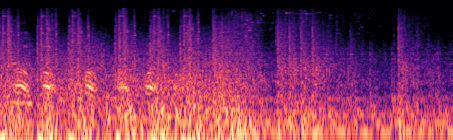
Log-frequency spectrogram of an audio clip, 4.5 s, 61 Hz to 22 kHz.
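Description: Dense, rapid automatic rifle gunfire in the video game Max Payne 3 rattling continuously, loud and close, with a muffled voice faintly underneath and bursts thinning out toward the end.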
